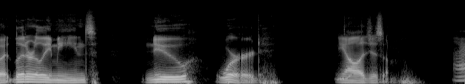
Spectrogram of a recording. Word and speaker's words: neologism: But sonder is a neologism because it just basically was coined by that particular author that we talked about last time.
